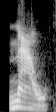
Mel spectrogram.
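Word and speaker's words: não: Like it's in my head now. I can't escape it. Yeah. Now, Nisa. Now. It's like now, but now. You have to kind of get that W at the end.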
